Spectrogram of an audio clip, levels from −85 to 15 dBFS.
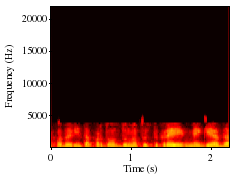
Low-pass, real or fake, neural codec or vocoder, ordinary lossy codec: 10.8 kHz; fake; codec, 24 kHz, 0.9 kbps, WavTokenizer, medium speech release version 2; AAC, 16 kbps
